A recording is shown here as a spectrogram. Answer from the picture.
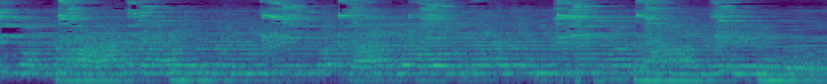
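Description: A devotional bhajan played live: voices singing a chant-like melody to harmonium and tabla, with bright metallic strokes, small hand cymbals, keeping a steady beat.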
